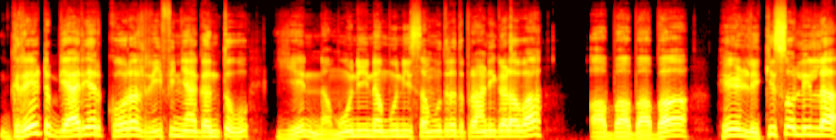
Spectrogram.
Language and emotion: Kannada, surprised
